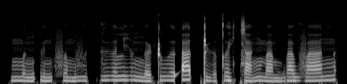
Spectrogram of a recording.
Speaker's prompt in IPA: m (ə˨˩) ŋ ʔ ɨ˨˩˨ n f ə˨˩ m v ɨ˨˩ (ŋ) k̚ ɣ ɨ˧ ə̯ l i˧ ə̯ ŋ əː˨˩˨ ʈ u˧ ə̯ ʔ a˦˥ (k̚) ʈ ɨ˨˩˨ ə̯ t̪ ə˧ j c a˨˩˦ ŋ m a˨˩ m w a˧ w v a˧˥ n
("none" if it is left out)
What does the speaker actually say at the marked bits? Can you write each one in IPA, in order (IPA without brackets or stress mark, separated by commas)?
ə˨˩˨, none, t̚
